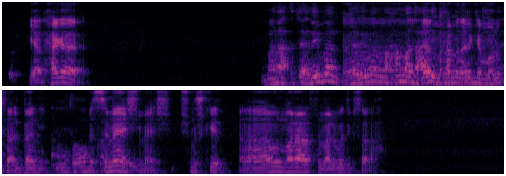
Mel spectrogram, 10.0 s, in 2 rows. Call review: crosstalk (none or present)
present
